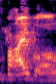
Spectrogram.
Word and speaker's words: Bybel: Our last name is Bible, like the Bible, but it's spelled differently.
